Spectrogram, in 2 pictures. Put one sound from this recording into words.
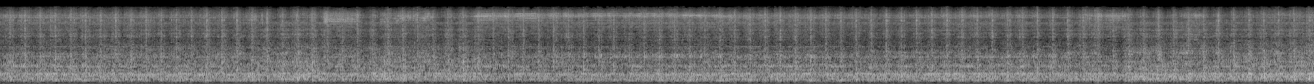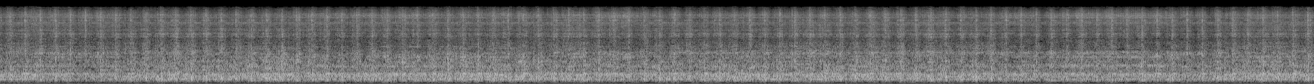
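A band saw runs steadily and cuts through wood.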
